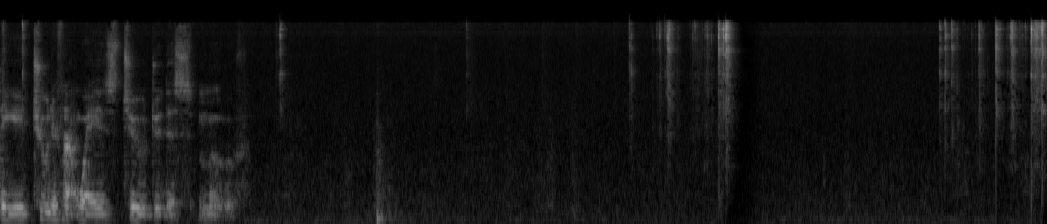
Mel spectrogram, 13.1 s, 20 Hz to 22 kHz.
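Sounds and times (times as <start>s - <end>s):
butterfly knife clattering and clicking: 11.8s - 13.0s.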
